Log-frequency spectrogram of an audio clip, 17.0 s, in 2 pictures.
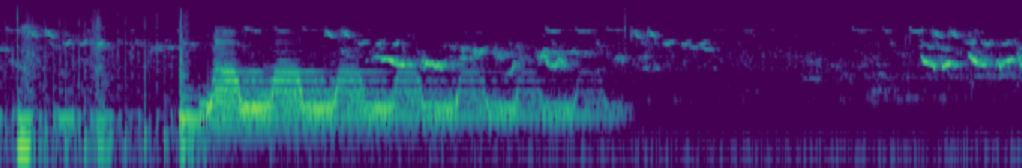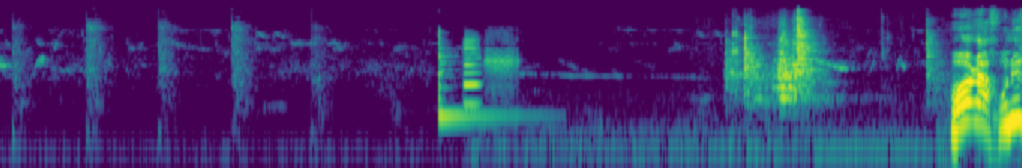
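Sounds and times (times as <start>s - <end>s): birds chirping: 0.0s - 6.6s, 7.5s - 17.0s
background music: 1.5s - 5.2s.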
